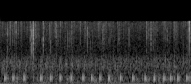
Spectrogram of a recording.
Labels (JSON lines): {"label": "biophony, pulse", "recorder": "SoundTrap 500"}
